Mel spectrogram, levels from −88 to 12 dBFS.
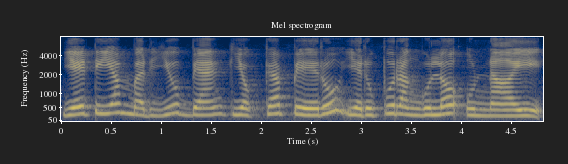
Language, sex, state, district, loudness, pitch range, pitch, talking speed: Telugu, female, Telangana, Hyderabad, -15 LUFS, 235-290 Hz, 250 Hz, 100 wpm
